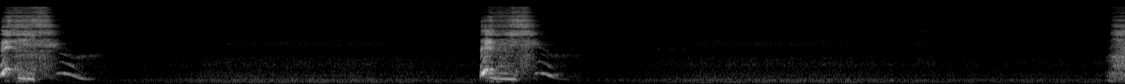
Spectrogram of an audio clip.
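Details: Adult man's tissue-induced sneezes: three loud, sharp sneezes about five seconds apart, each with a brief voiced trailing sound, in a quiet room.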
